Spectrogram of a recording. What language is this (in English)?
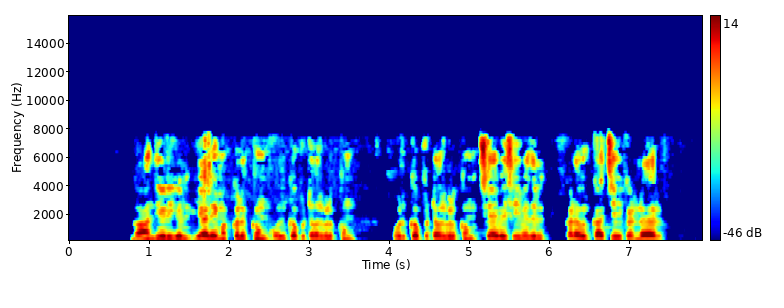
Tamil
